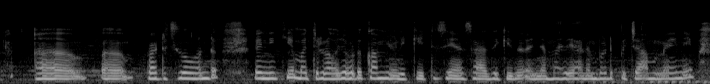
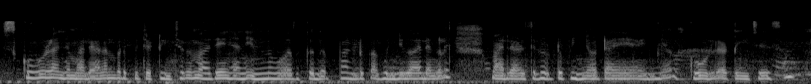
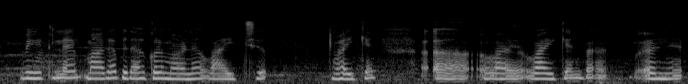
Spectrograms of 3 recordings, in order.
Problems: low volume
